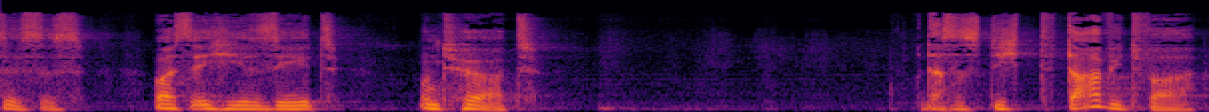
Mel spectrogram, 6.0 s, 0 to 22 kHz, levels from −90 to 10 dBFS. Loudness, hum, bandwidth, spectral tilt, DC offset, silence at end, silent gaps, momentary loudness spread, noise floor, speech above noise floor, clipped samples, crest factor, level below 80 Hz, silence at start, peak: -22 LUFS; none; 13.5 kHz; -4.5 dB/octave; under 0.1%; 0.1 s; none; 10 LU; -59 dBFS; 38 dB; under 0.1%; 24 dB; -60 dBFS; 0 s; 0 dBFS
